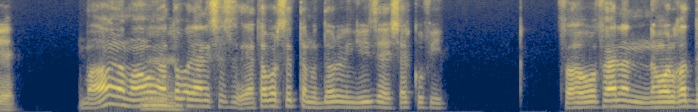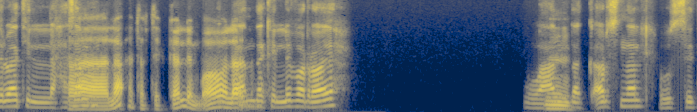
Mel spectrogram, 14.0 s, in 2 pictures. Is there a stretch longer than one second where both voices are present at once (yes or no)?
no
